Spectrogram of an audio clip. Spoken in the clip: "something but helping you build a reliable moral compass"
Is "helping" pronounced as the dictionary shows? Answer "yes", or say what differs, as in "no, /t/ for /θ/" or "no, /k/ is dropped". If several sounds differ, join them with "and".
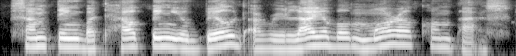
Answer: yes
